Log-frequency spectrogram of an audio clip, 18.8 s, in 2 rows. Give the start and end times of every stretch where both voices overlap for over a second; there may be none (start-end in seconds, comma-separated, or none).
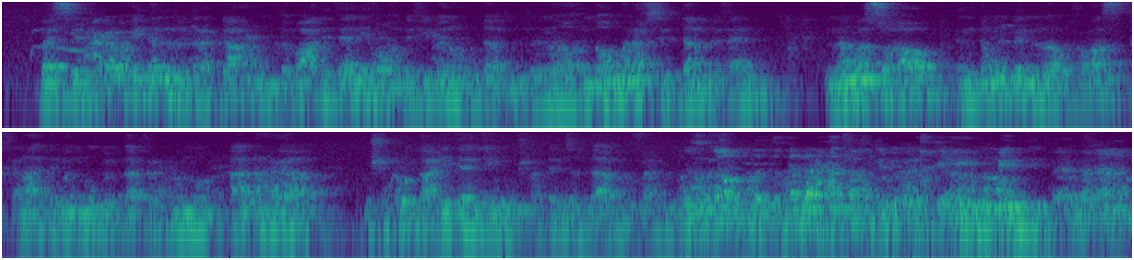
15.1-18.3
